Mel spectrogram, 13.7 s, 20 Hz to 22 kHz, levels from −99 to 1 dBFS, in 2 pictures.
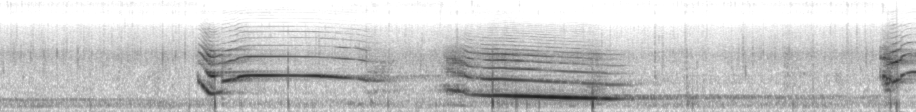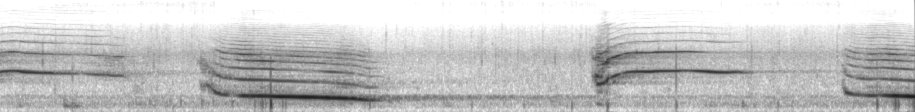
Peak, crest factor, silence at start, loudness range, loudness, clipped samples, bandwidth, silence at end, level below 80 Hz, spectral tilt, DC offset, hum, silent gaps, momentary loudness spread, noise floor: -6 dBFS; 16 dB; 1.5 s; 8 LU; -19 LUFS; under 0.1%; 7.4 kHz; 0 s; -70 dBFS; -2 dB/octave; under 0.1%; none; none; 21 LU; -52 dBFS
